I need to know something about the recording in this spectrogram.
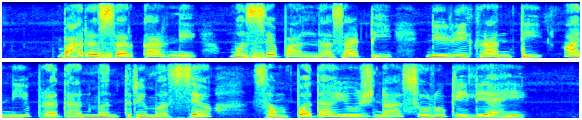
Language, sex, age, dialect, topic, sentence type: Marathi, female, 60-100, Northern Konkan, agriculture, statement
